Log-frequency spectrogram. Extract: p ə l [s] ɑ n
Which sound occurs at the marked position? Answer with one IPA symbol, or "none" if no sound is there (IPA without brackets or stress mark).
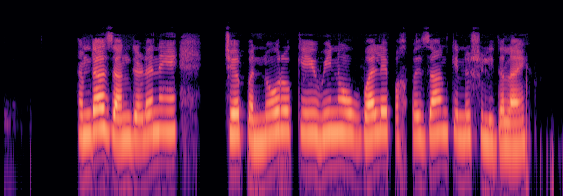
z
